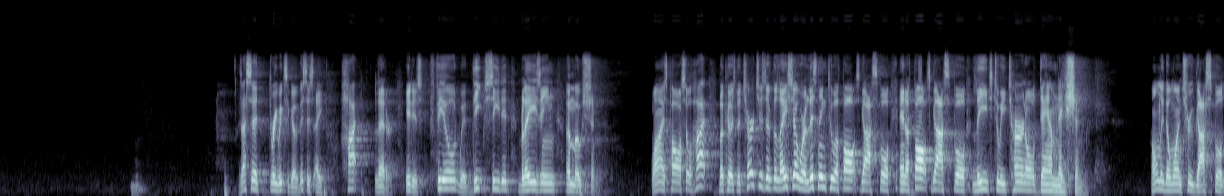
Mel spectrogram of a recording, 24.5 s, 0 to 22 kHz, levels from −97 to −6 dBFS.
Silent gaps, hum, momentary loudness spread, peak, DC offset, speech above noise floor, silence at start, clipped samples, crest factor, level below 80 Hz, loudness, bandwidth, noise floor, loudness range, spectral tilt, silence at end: none; none; 10 LU; -6 dBFS; under 0.1%; 57 dB; 2.7 s; under 0.1%; 20 dB; -66 dBFS; -26 LUFS; 7.4 kHz; -83 dBFS; 7 LU; -4.5 dB/octave; 0 s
